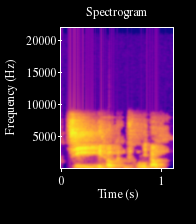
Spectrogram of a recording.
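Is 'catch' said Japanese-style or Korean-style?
Japanese-style. It is said Japanese-style with a lengthened vowel. "일본식 발음으로는 캣치거든요. ... 캣치가 장모음일 거예요"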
